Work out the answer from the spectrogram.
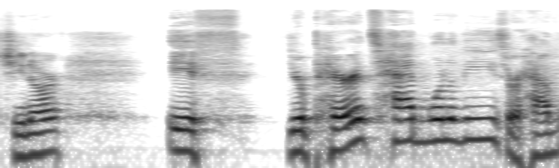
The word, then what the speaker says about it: Cynar: say it was this it was ginar it's pronounced chinar if your parents had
